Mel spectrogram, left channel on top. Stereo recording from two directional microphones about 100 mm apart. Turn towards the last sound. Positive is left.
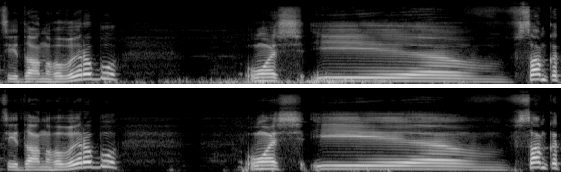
turn(degrees=60)  # may be behind; listen again after turning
